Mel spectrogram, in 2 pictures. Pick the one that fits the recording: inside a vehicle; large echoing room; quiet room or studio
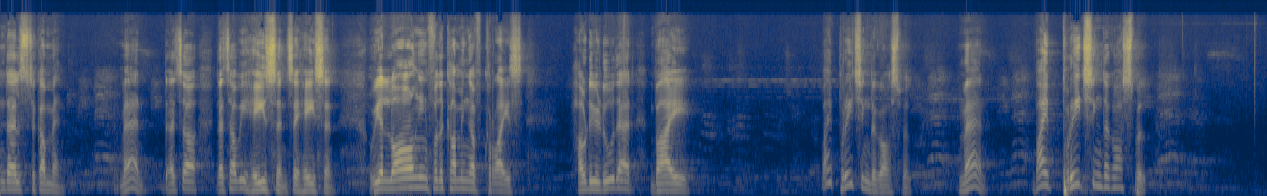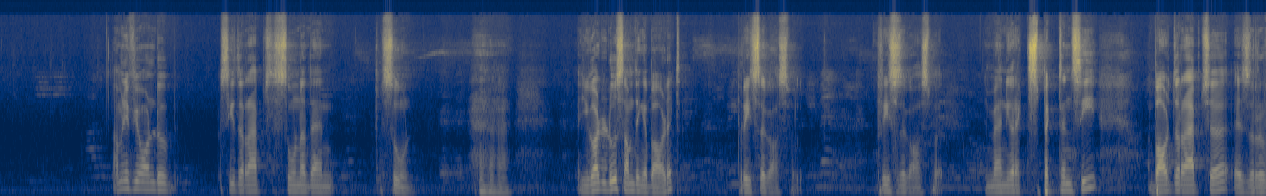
large echoing room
